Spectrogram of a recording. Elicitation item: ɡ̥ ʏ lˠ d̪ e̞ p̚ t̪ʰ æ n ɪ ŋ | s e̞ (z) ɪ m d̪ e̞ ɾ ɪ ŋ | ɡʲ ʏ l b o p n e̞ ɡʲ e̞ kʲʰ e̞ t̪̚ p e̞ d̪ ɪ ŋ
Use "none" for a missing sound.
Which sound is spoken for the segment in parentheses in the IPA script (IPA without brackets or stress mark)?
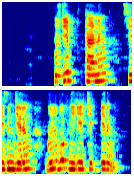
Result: z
